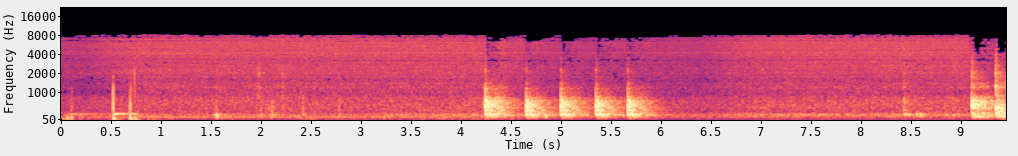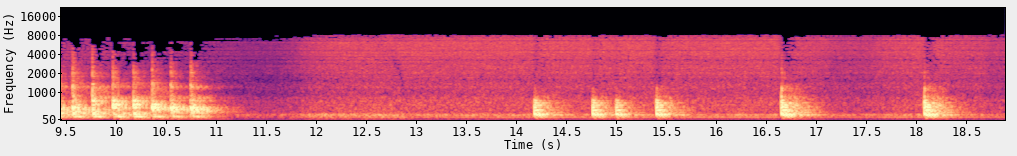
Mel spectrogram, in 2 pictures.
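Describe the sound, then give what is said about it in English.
A man knocks on a door for his wife to answer: several bursts of firm knocking, three or four raps at a time separated by pauses, fairly loud over a steady low hum, with one longer flurry of rapid knocks midway. “hopefully my wife is going to answer the door so we can freaking talk here”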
